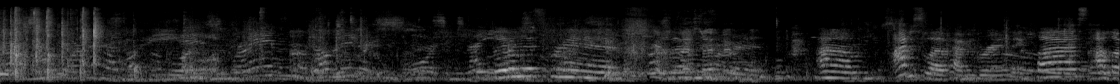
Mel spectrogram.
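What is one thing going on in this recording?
Children and adults chatter and murmur nearby.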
